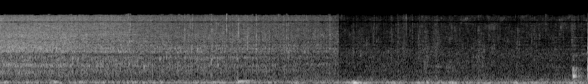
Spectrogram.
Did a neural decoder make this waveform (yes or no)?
no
